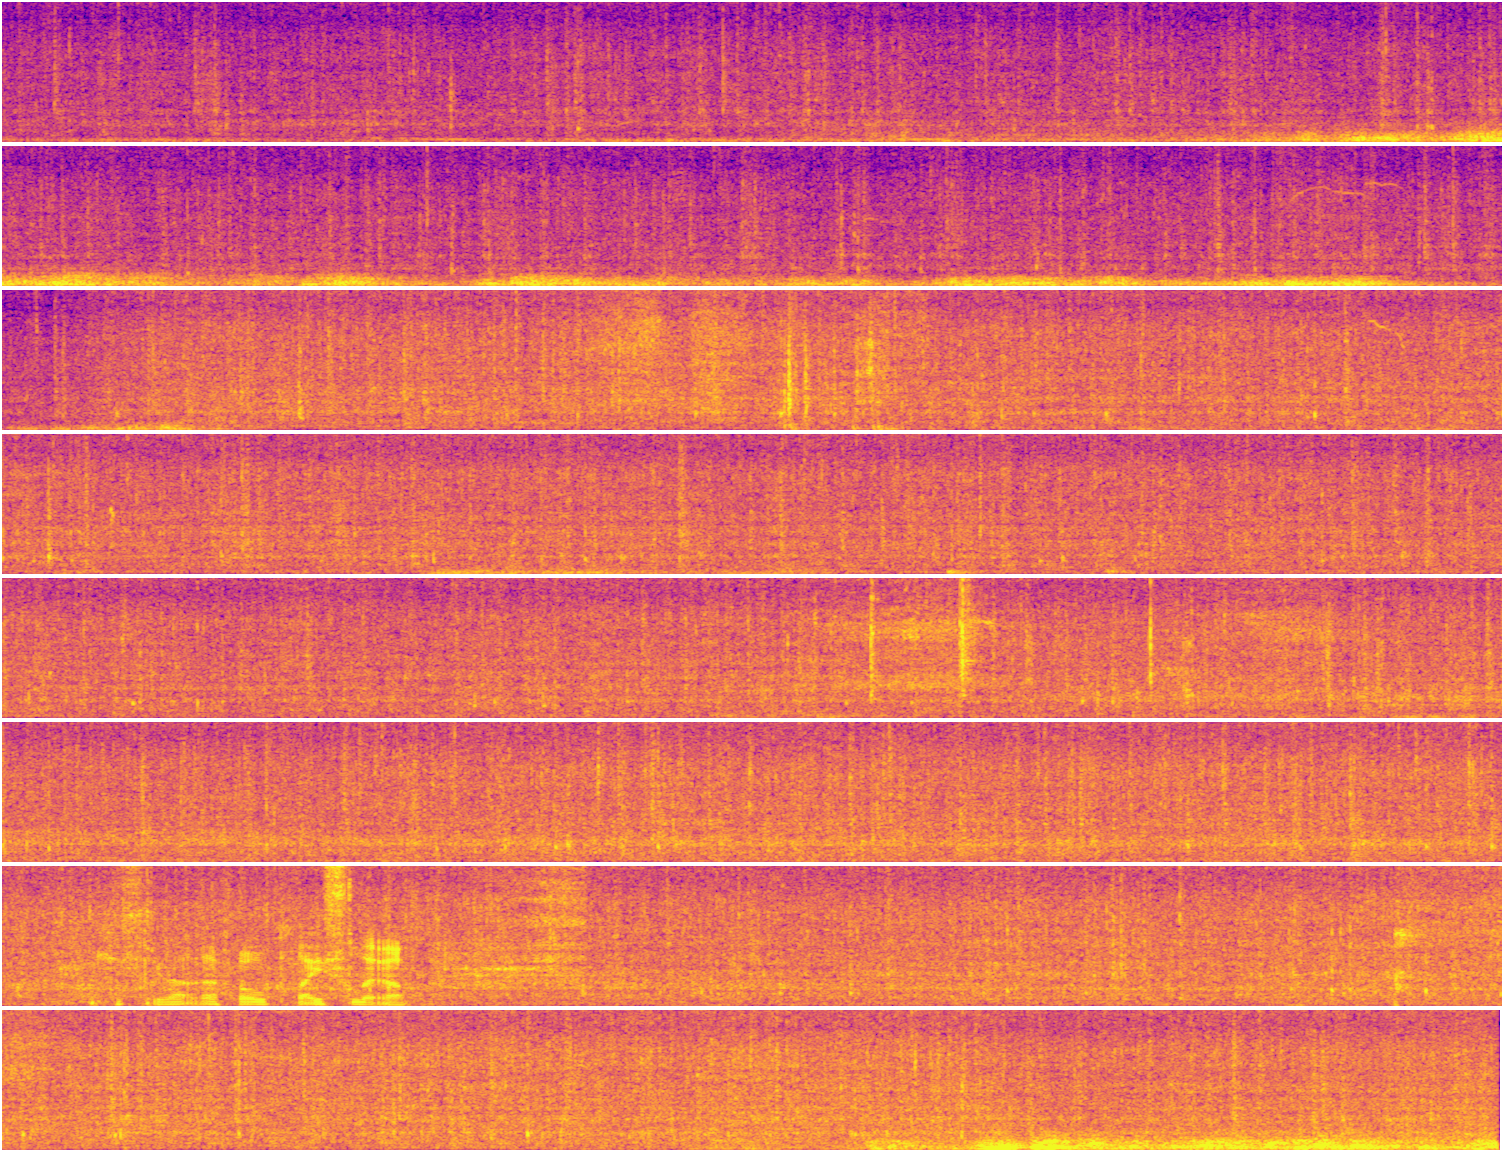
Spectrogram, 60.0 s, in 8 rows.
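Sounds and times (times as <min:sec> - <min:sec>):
sharp taps of raindrops: 0:00.0 - 0:59.9
steady rain: 0:00.0 - 0:59.9.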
